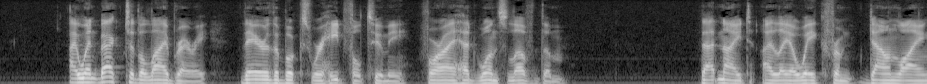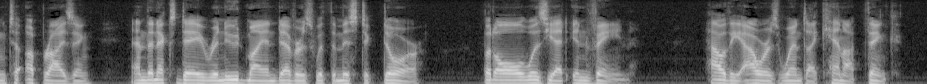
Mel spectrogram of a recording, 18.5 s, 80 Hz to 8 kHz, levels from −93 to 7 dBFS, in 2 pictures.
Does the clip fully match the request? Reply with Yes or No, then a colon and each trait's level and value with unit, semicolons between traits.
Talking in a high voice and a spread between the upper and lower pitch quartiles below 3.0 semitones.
No: low, 110 Hz; narrow, 2.4 semitones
